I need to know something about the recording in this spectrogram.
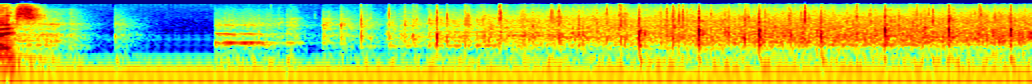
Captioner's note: audience cheering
